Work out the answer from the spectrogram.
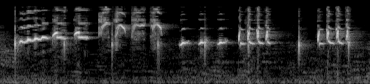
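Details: Lively tledekan gunung song, meant for luring other birds into singing, opening with a rising whistled glide and continuing as fast chattering phrases of short bright notes, some in quick doublets.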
